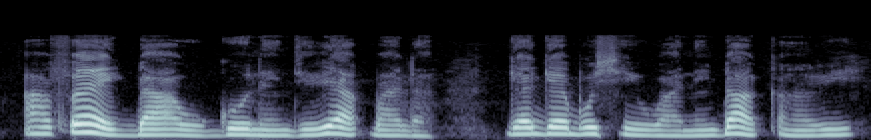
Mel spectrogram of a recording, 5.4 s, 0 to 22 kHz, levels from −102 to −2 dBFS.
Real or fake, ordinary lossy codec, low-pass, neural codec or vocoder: real; none; none; none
